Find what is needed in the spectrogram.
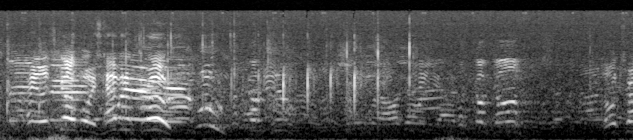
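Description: Faint voices of people talking and calling out, with a few small clicks in the middle.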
